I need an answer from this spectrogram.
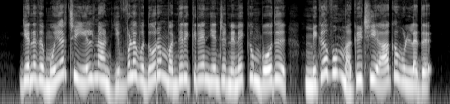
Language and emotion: Tamil, happy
